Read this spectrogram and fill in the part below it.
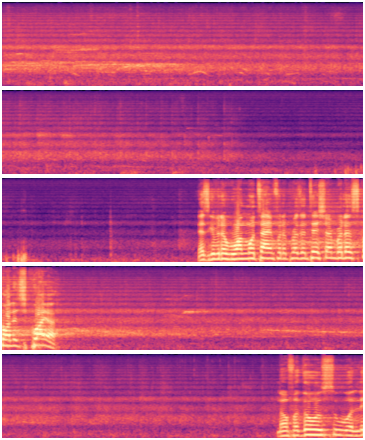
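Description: A boys' choir sings in a large hall.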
